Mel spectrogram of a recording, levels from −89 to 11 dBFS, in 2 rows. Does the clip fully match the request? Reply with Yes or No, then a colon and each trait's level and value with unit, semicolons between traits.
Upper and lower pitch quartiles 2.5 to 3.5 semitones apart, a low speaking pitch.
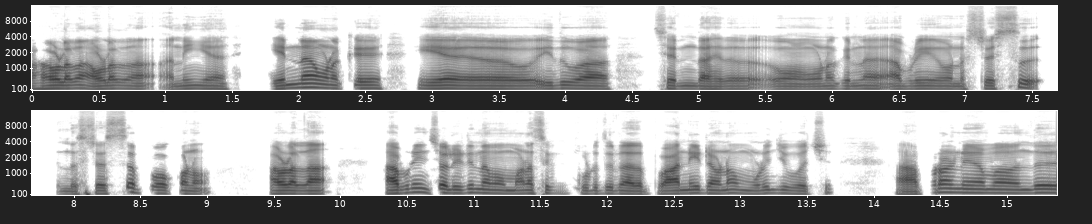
Yes: average, 2.9 semitones; low, 125 Hz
